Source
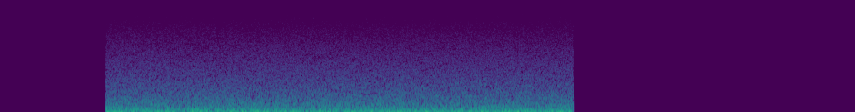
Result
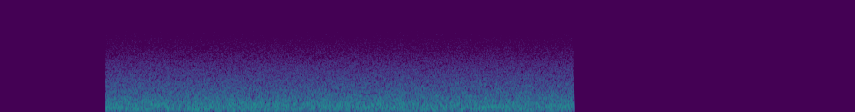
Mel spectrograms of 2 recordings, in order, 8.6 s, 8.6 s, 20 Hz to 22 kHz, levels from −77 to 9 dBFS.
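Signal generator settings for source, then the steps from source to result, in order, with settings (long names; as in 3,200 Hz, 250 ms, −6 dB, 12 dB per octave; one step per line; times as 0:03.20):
noise brown, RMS −30 dBFS 4.68 s
high-pass filter 130 Hz 12 dB per octave
high-shelf EQ 4,900 Hz −9.5 dB
in parallel at −9 dB: sample-rate reduction 6,600 Hz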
